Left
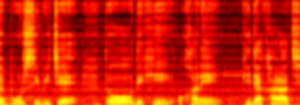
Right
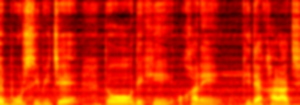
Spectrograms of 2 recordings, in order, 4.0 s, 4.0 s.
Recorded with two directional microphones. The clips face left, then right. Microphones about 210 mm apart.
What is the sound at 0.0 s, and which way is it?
A woman's voice, 25° left (ahead or behind).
